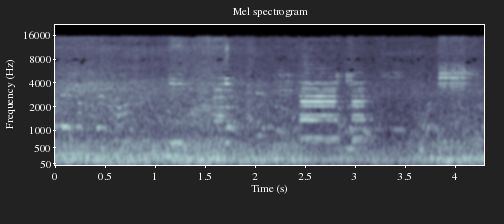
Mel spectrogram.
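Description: Busy street noise with voices, and a vehicle horn sounding one short steady toot for about half a second past the middle.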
